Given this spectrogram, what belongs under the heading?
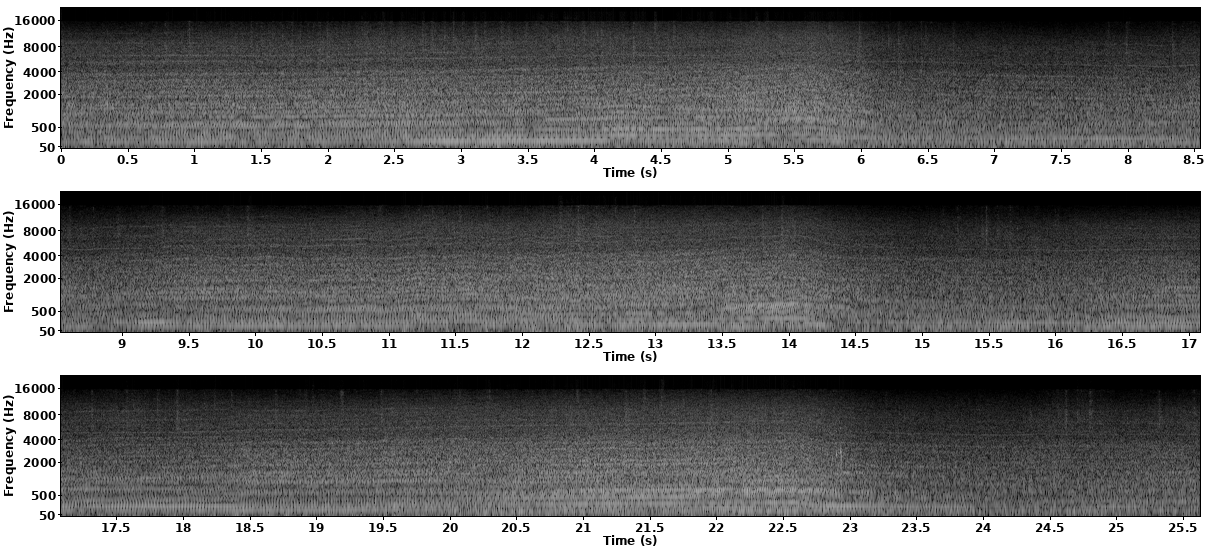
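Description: Modified series race cars racing in iRacing, a dense, loud pack of engines droning continuously, with repeated sweeps in pitch as cars accelerate and lift through the laps, with no talk.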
